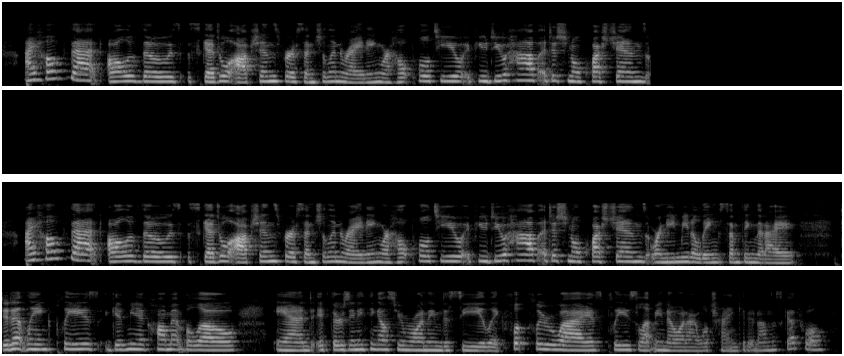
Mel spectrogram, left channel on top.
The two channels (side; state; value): left; drops out; at 6.5 s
